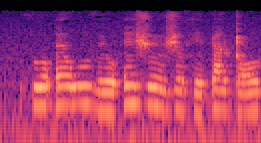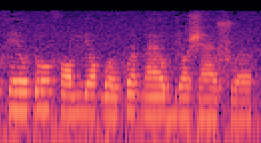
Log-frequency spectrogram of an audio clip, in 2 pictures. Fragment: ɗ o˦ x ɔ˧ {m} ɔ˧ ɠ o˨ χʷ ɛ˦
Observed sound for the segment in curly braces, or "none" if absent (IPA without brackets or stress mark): mʲ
